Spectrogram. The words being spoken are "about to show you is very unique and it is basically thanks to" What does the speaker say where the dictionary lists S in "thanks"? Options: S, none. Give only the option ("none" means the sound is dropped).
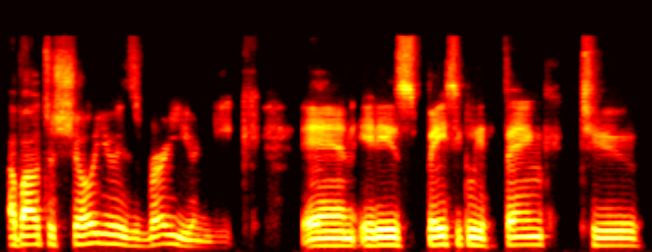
none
